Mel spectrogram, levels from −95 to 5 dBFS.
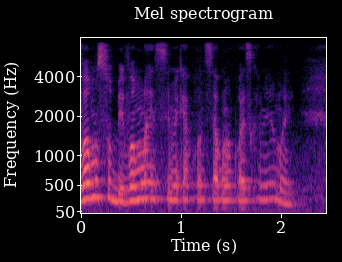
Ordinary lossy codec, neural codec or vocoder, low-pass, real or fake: none; none; 7.2 kHz; real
